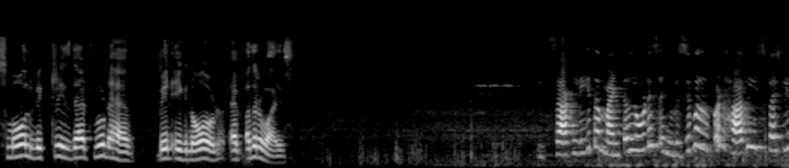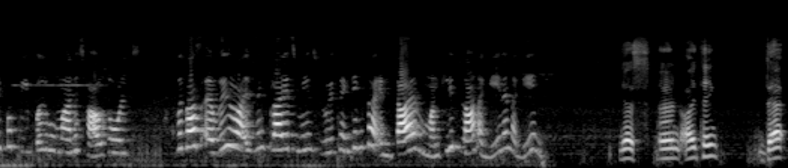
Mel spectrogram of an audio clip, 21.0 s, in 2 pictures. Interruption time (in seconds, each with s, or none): none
